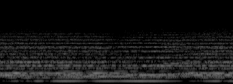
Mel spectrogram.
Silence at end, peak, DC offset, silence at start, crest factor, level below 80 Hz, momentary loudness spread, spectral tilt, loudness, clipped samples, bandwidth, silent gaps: 0 s; -32 dBFS; under 0.1%; 0 s; 12 dB; -90 dBFS; 1 LU; -5 dB/octave; -44 LUFS; under 0.1%; 14 kHz; none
